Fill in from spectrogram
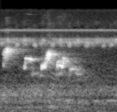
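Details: Red-whiskered bulbul during trapping with a decoy bird, hunting a bell-voiced male: a quick run of bright, warbled whistled notes, rising and falling, over a steady high-pitched insect drone.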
